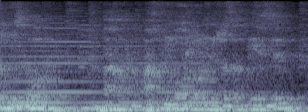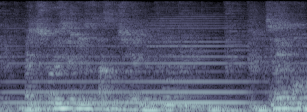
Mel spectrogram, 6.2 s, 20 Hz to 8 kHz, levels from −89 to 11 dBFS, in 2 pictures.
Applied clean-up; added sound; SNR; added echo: none; Bowed string instrument; 10 dB; reverberation time 1.1 s.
